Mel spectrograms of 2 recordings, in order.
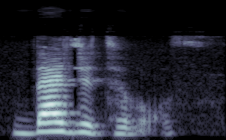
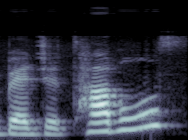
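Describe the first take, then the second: First: The stress is on the first syllable. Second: The stress is on a later syllable. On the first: The speaker calls it right. "here we have it on the first syllable, so we say vegetables" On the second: The speaker calls it wrong. "We don't say vegetables or vegetables"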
